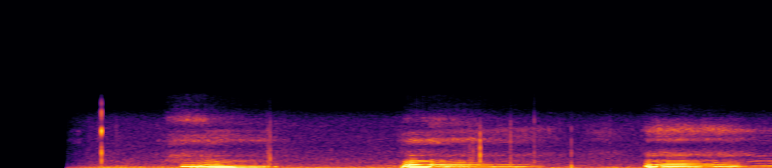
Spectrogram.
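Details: A sleeping child snoring after the mother set the pillow wrong: about three drawn-out, droning snores.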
